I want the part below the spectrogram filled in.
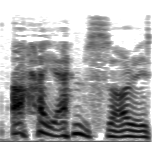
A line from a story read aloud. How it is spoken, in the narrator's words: said I, laughing afresh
